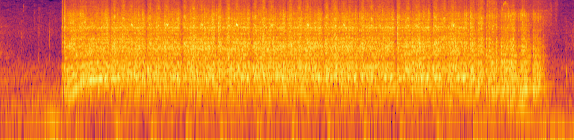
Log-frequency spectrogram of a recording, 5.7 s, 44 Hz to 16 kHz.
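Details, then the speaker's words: Lotus Twin Cam, cold after months unused, compression test on cylinder 2 with throttle jammed open: steady starter whir with even pulses about three a second, reading about 160 psi; healthy compression, though the test should be done hot. "that one's a bit better. That's what, 160."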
